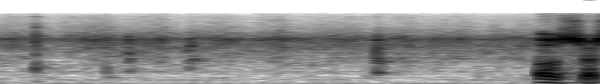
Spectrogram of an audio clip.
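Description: A whiteboard eraser rubbing back and forth across a whiteboard, wiping off marker ink: a steady hiss.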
